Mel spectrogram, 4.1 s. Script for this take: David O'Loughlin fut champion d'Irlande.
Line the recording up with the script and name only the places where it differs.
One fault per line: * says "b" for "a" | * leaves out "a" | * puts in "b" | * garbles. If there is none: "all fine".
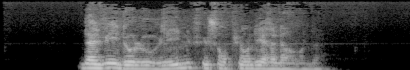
all fine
